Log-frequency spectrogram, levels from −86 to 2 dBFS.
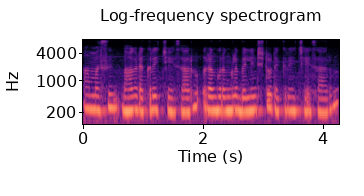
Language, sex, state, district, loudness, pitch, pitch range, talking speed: Telugu, female, Andhra Pradesh, Chittoor, -24 LUFS, 220 Hz, 215-230 Hz, 170 wpm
